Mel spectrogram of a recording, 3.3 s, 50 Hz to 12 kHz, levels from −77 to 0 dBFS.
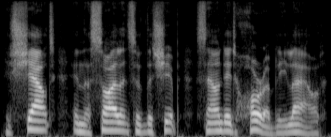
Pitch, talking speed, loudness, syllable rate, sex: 145 Hz, 200 wpm, -21 LUFS, 5.5 syllables/s, male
